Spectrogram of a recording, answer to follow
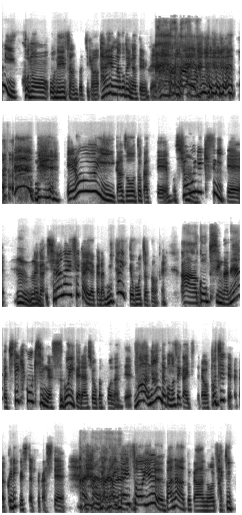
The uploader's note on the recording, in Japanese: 今週もリモート収録です。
